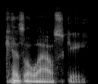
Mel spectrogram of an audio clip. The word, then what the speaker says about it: Keselowski: It's pronounced Keselowski.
